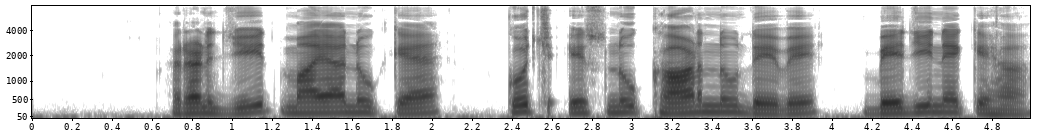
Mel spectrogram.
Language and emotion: Punjabi, neutral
